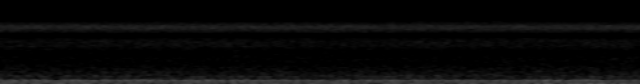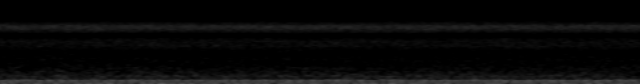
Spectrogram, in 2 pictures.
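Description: A low, steady hum comes from a television's speakers.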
